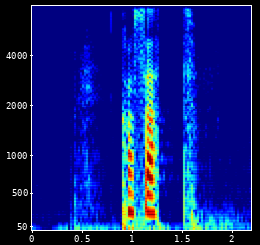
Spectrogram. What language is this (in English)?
Norwegian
